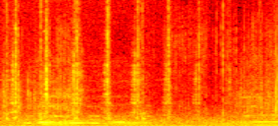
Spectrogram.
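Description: Quick, uneven ticking like a clock, over a low wavering hum that bends up and down in pitch.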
